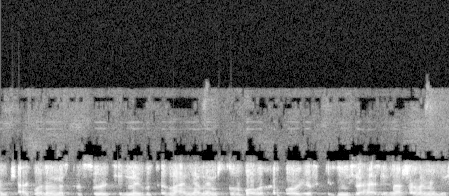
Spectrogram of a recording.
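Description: A man speaking over a telephone line; the voice sounds thin, with the top end cut off.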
